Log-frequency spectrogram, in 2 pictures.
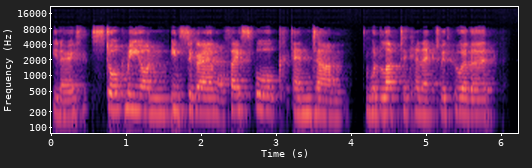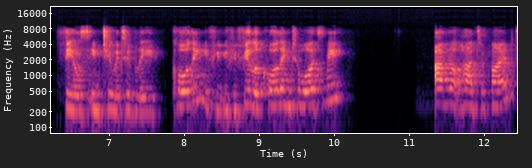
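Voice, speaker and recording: A woman whose first language is Gujarati appears as a guest singer on a casual live video call, chatting earnestly and encouragingly and laughing a lot. Her voice is mid-range and fairly bright, with fairly even intonation and an unhurried pace. The audio is poor, with an echoey room.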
